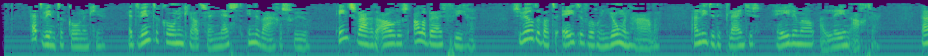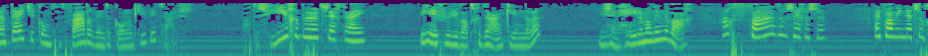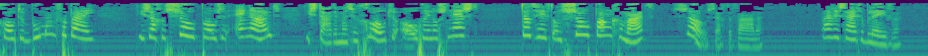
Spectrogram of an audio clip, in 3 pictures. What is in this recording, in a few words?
nederlands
